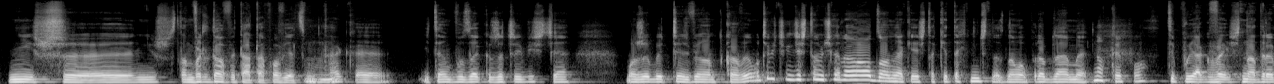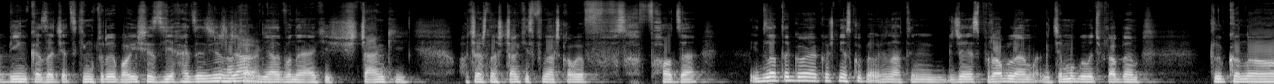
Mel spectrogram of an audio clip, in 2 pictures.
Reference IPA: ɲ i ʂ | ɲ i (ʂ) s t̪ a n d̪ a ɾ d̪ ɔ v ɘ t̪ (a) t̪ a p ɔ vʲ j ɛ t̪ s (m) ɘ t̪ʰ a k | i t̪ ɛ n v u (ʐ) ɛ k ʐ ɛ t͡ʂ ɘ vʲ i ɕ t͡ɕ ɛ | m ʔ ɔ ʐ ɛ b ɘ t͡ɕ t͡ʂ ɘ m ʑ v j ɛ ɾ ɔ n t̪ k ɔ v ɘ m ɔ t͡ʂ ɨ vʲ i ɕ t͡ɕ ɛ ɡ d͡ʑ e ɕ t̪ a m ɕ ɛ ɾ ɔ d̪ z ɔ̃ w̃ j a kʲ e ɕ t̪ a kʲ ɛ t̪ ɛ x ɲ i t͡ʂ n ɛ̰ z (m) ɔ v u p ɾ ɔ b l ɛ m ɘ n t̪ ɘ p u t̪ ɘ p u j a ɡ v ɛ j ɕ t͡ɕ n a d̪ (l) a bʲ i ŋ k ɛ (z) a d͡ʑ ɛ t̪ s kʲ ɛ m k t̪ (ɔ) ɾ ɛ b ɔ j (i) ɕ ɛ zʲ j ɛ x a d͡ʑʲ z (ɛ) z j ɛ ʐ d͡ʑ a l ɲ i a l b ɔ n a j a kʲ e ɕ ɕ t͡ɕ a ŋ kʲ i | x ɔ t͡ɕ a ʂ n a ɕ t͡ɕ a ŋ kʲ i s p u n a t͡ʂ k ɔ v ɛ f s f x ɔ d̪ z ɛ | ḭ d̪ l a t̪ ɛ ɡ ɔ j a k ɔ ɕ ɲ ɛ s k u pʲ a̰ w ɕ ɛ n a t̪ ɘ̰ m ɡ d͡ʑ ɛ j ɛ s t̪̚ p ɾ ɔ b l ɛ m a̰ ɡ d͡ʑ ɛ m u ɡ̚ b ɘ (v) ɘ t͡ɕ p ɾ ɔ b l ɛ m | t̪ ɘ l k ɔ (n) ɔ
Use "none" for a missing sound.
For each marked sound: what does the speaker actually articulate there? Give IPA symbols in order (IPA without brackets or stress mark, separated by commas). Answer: ʂ, a, m, z, n, ɾ, z, u, i, ɛ, b, n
